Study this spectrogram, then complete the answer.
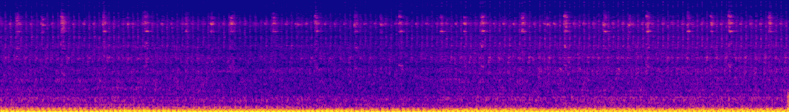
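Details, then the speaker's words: Car with Works Bell Rapfix quick-release steering hub just installed, at idle: steady idle with a light, quick, regular high tick over the engine hum; they suspect the belt tensioner; ticking noise at idle. "Yeah, I think Cam's right about that tensioner."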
